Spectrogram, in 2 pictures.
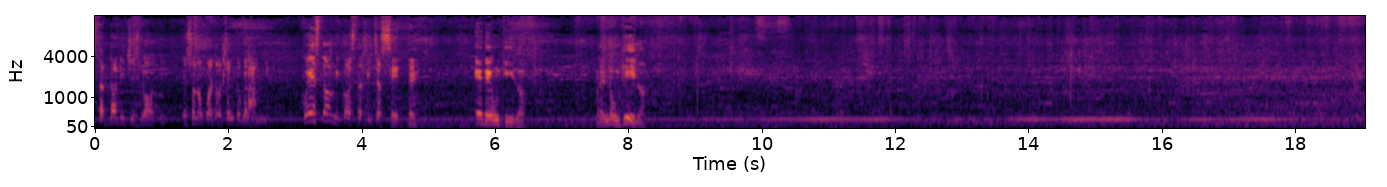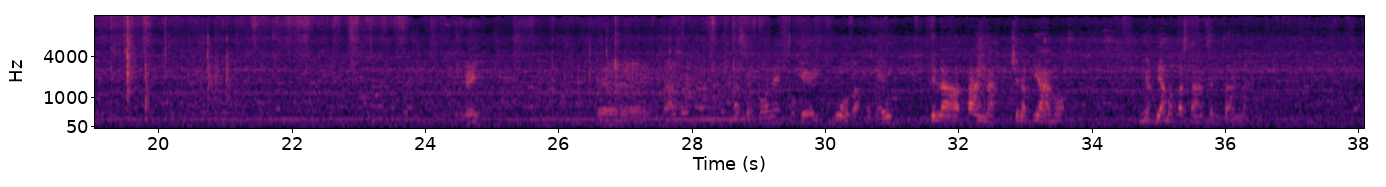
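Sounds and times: refrigerator hum: 0.0s - 38.0s
faint voices: 2.6s - 38.0s.

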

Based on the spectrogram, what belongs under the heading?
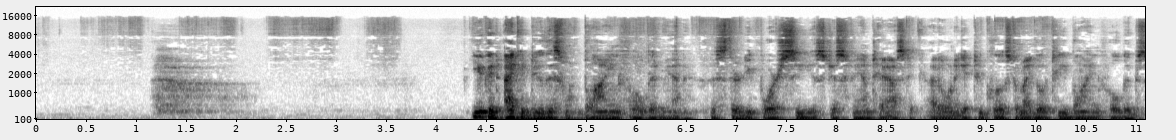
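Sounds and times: razor scraping through stubble: 0.0s - 3.8s.

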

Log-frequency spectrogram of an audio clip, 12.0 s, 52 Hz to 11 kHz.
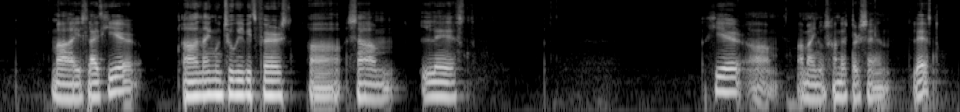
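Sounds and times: computer mouse clicks: 6.8s - 7.1s.

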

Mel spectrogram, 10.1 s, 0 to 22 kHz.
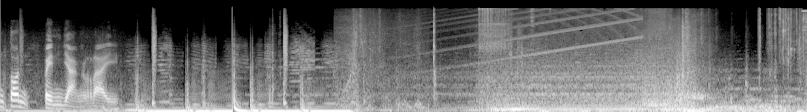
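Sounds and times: rising synthetic whoosh: 4.2s - 9.1s
car engine starting and running: 4.2s - 10.0s.

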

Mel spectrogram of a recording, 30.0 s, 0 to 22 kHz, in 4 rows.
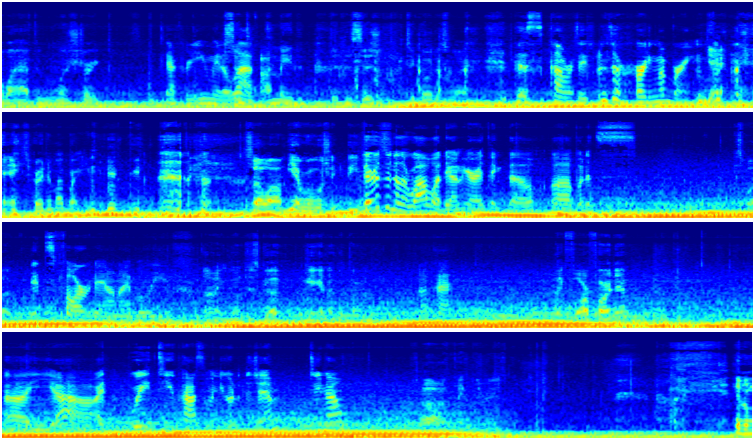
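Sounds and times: car engine and road drone: 0.0s - 30.0s.

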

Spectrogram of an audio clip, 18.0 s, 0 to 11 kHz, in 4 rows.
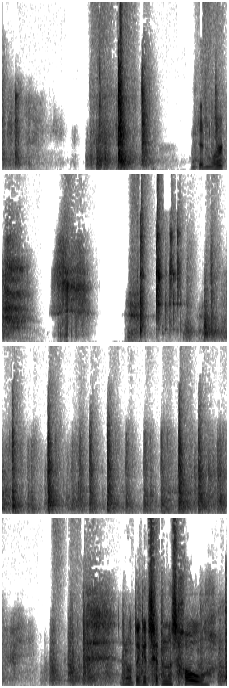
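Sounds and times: metal parts rattling in cabinet: 1.7s - 3.1s, 3.8s - 4.6s, 7.2s - 18.0s.

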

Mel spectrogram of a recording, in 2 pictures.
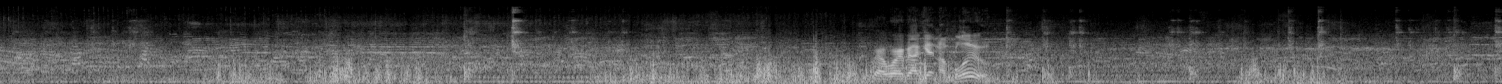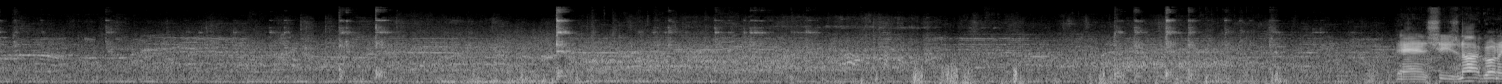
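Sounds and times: crowd voices: 0.0s - 30.0s.

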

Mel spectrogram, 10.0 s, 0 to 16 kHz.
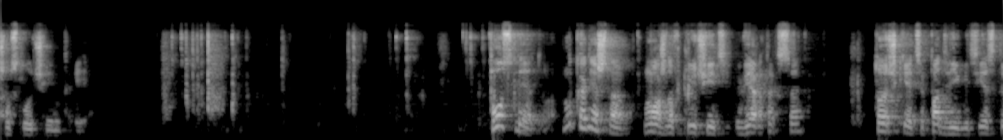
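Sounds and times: computer mouse clicks: 1.6s - 5.0s.

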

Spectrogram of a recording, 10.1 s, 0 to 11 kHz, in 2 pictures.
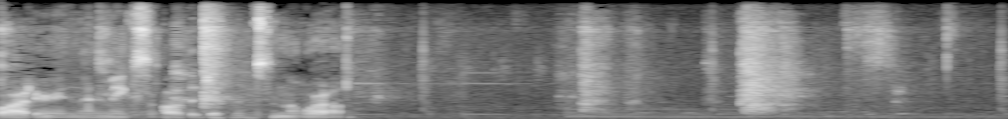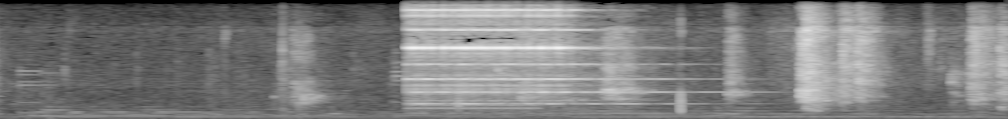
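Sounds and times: faint music: 0.0s - 10.0s
bright ringing tone: 7.0s - 8.9s.

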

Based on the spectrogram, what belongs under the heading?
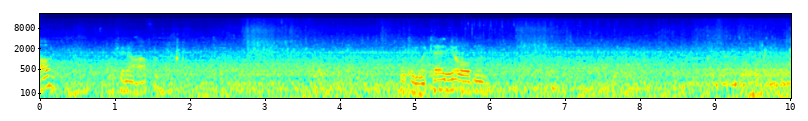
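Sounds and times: boat diesel engine running: 0.0s - 10.0s
water noise: 0.0s - 10.0s.

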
